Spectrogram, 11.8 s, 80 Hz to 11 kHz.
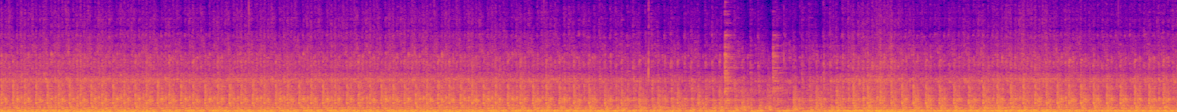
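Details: Terex TX 72-31 loader, 6V53 Detroit diesel, first start in 20 years on ether and 20-year-old fuel: loud, deep uneven stumbling idle with occasional harder thumps, heavy smoke; rough idle, suspected couple of injectors hung up.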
